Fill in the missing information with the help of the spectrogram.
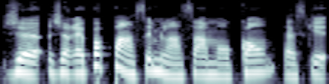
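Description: A woman's voice: fairly low pitch, fast talker, pushed and bright, clear, resonant tone, no echo, studio quality. A woman lawyer from Quebec, with a Quebec French accent, chatting casually as an interview guest and laughing often. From Beauce, Quebec.

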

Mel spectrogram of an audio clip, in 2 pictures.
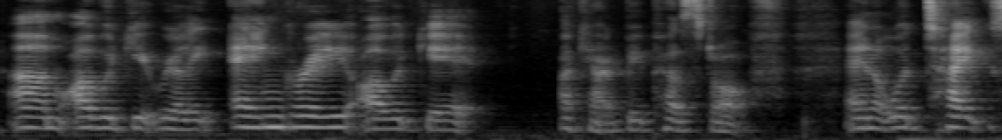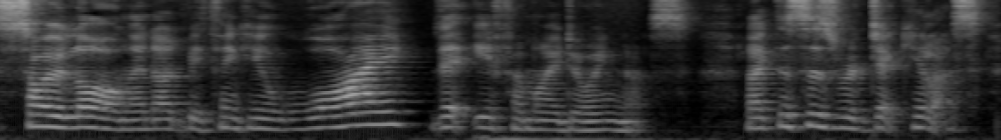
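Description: This podcast host is a woman whose fairly low voice has a fairly bright tone and a moderate pace. Her casual chat from a home couch is candid and full of pauses as she hunts for words, captured with roomy echo.

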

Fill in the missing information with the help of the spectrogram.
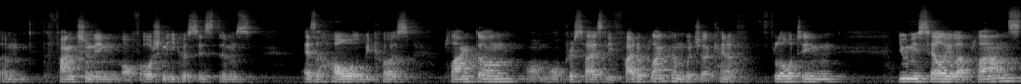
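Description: A man from Germany, a research scientist, explaining his field in a measured way as an interview guest. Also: mid-range voice, a bit bright. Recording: roomy, echoing sound.

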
